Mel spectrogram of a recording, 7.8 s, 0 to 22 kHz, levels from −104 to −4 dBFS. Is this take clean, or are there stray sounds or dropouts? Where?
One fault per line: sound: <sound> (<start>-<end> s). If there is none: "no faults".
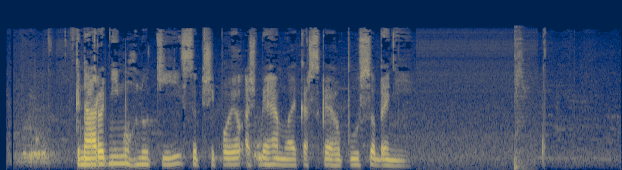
sound: thud (6.4-6.7 s)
